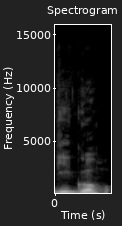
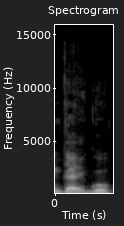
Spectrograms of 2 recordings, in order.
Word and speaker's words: GIGO: Donc ça fait nous penser avec une expression américaine que les gigo ou bien gaigo prononcer le janvier G-I-G-O, ça veut dire premier G veut dire garbage, de I veut dire in, garbage in et puis go garbage out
